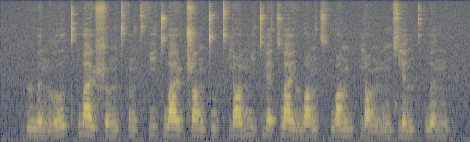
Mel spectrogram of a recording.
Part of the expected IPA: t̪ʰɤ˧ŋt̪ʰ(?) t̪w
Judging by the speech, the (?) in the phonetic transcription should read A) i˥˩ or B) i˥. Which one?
B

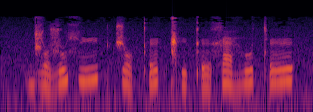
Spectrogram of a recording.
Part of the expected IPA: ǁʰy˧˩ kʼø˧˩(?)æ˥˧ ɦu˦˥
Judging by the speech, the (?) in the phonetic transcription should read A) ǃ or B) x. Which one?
B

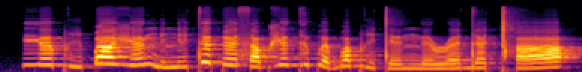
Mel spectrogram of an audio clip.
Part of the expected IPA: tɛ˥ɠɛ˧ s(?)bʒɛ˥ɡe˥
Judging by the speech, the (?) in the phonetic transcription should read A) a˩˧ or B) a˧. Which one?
B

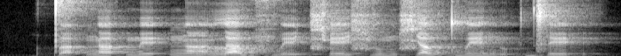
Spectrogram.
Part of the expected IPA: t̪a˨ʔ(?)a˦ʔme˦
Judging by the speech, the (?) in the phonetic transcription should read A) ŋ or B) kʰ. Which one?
A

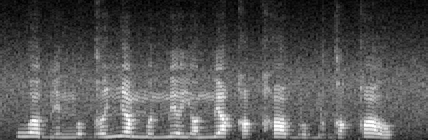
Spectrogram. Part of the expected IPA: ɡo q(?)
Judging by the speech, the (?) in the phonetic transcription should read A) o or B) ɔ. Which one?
A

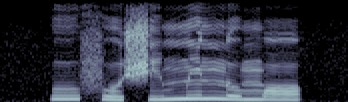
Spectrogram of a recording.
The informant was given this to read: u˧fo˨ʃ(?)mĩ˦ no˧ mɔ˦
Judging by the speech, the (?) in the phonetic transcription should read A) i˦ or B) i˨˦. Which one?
B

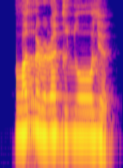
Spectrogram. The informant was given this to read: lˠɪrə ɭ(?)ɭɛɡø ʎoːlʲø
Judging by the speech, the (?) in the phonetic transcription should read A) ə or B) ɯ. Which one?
A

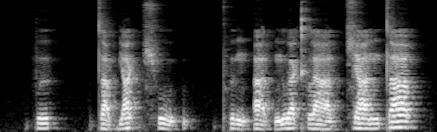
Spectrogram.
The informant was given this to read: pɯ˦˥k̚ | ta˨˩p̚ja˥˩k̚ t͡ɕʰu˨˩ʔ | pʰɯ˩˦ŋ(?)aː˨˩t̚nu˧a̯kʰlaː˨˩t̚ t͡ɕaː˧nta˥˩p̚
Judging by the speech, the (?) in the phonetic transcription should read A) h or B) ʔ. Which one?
B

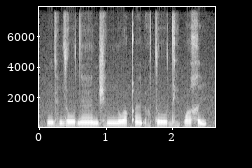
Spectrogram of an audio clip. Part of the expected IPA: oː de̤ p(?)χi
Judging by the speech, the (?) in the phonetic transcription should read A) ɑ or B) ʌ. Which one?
A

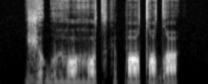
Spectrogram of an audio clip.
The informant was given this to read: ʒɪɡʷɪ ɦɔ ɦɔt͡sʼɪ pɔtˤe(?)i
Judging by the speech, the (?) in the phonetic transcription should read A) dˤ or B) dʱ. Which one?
A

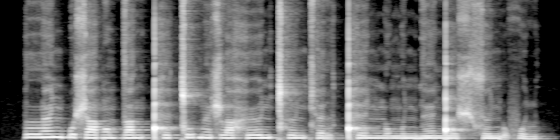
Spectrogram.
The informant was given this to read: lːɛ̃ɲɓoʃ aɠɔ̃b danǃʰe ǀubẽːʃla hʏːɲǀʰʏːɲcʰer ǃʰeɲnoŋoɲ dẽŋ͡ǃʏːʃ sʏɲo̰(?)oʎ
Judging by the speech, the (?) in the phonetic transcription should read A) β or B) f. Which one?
B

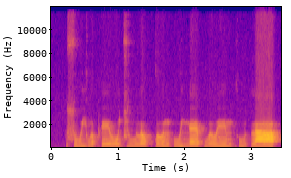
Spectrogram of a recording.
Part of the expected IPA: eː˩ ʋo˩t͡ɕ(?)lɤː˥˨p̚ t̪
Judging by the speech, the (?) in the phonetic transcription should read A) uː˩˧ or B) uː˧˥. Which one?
A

